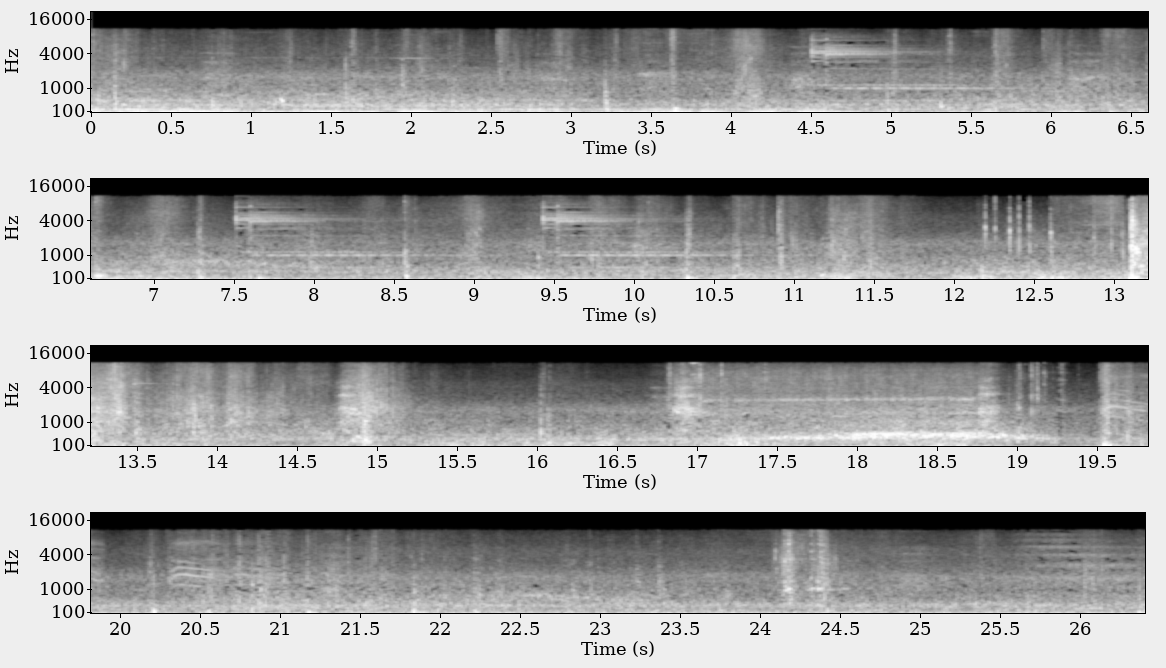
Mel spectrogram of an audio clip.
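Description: Footsteps crunch over stone and wooden boards.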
